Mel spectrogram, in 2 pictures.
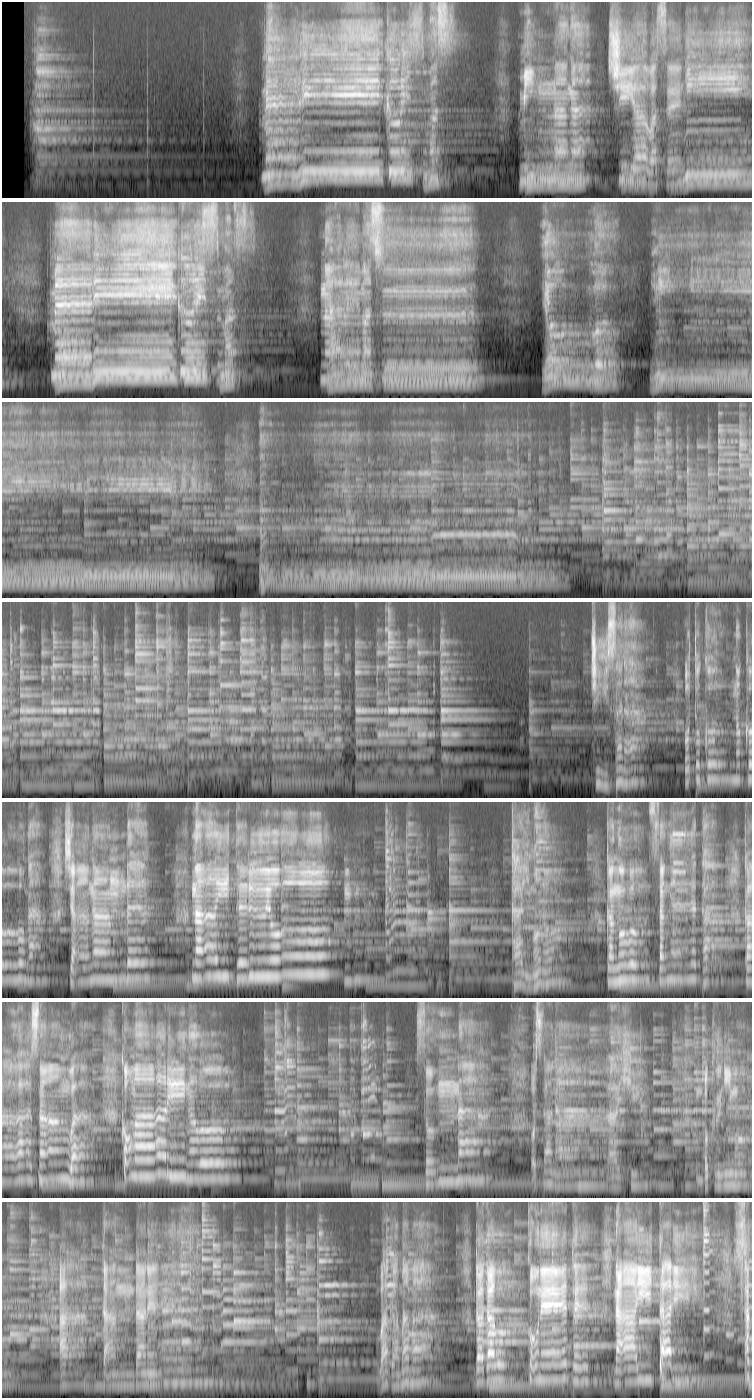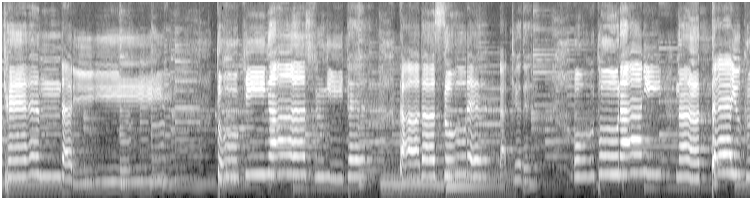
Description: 場所：神奈川公会堂
イベント名：横浜ふぉーく村コンサート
